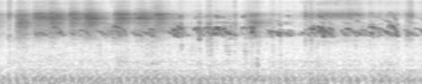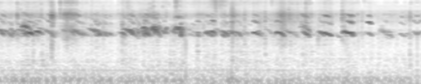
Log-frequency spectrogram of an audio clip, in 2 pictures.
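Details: A crowd of baby chicks chirping nonstop, rapid overlapping high cheeps forming a dense twittering wash, with light rustling and a low background hum.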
